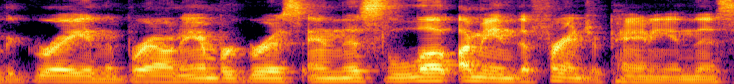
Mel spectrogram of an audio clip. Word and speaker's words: ambergris: Now, Amber Cologne is a ambergris fragrance, and according to a ambergris collector, you are supposed to say the S. It's not ambergris. It's ambergris. Is the proper way to say it.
